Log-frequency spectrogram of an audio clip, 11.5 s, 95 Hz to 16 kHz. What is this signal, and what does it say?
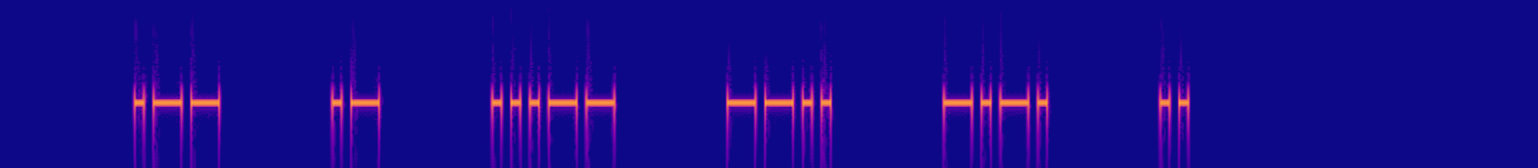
Morse code, heard as a keyed tone, about 17 wpm, spaced as for 8 wpm, 700 Hz. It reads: WA3ZCI
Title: USA Call Signs - 6 Characters - 4x Character Spacing - 17wpm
